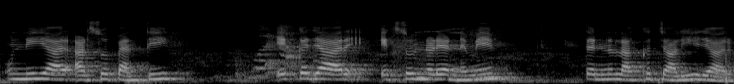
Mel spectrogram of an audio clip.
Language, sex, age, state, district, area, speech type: Punjabi, female, 18-30, Punjab, Bathinda, rural, spontaneous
